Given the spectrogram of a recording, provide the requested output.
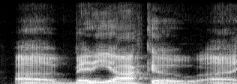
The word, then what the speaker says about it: Bediako: Bediako.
